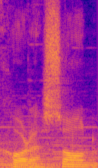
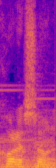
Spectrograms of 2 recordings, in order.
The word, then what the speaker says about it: Korason: So, this method that has evolved and I call the Corazon method. Corazon is actually a homonym, meaning it sounds the same as the Spanish word for heart, but it's spelled differently for marketing purposes.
